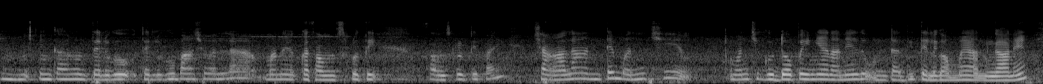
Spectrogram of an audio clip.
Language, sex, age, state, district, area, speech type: Telugu, female, 18-30, Telangana, Mancherial, rural, spontaneous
